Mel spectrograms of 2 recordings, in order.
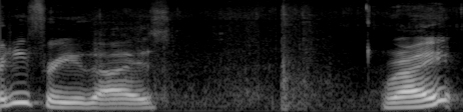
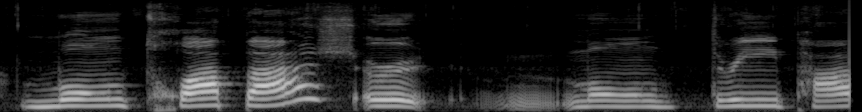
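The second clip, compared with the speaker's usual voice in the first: slow mock French; 5 semitones higher, 4 dB louder, much slower than usual. Host sounds out viewer's name in mock French, slow. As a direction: read it out slowly in hammy French.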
